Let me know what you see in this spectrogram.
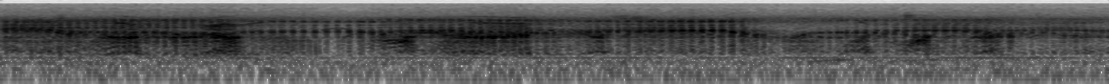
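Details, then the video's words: Chorus of frogs by the Tywa river, many short croaking pulses piling up in uneven bursts, some louder calls standing out, steady background hum beneath. "Odgłosy żab nad Tywą"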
